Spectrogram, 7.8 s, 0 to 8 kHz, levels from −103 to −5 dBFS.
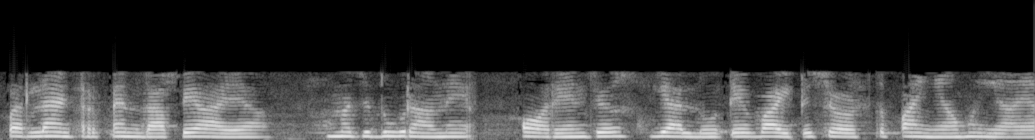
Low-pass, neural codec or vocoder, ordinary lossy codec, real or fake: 7.2 kHz; autoencoder, 48 kHz, 32 numbers a frame, DAC-VAE, trained on Japanese speech; AAC, 16 kbps; fake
